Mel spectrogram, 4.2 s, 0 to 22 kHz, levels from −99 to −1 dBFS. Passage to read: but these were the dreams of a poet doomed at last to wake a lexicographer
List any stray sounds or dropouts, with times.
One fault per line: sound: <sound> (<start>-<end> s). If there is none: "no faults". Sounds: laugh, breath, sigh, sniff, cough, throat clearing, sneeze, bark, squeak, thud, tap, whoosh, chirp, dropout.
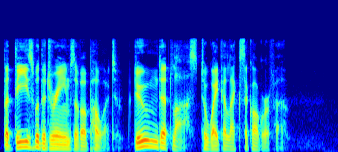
no faults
